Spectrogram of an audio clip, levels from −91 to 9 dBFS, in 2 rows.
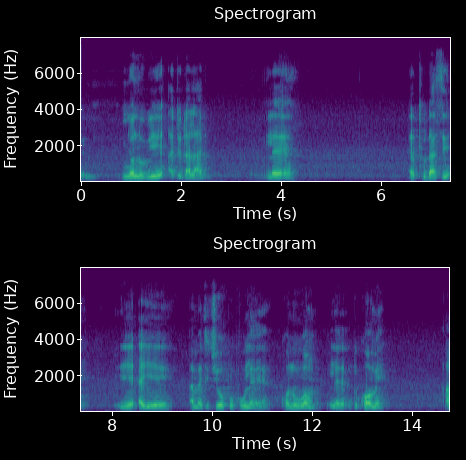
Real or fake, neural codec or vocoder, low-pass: fake; vocoder, 22.05 kHz, 80 mel bands, Vocos; 7.2 kHz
